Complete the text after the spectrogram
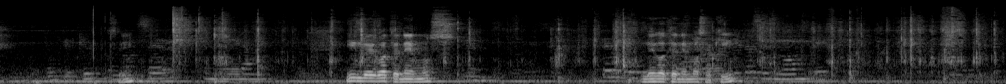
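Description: A cardboard box scrapes and rustles as it is handled.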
